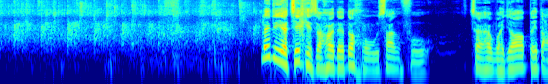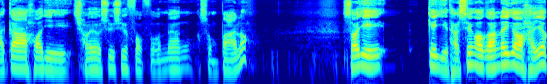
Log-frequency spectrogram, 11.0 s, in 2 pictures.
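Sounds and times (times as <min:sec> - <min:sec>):
congregation applauding volunteers and staff at a church service: 0:00.0 - 0:03.7
speech: 0:02.6 - 0:08.1, 0:08.9 - 0:10.9.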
